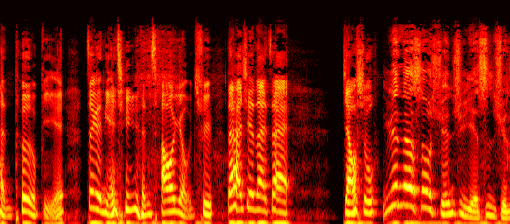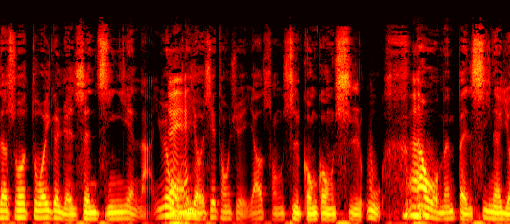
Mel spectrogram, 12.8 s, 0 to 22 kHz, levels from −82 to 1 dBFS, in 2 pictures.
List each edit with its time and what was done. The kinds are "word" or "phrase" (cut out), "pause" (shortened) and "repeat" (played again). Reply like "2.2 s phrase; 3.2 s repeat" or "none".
4.8 s phrase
